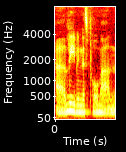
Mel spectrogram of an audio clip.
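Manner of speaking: ordinary talk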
